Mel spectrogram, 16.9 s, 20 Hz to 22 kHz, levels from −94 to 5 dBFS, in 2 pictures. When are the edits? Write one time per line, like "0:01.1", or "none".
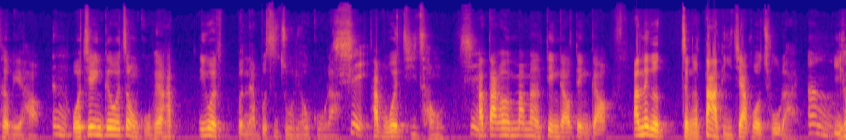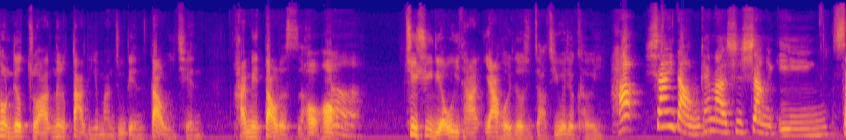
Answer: none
